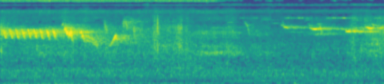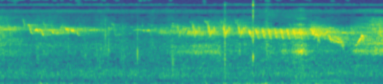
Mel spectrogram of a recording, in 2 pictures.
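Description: Faint birdsong from several small birds in the forest: fast trills and quick, descending whistled notes, over a low rumble.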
